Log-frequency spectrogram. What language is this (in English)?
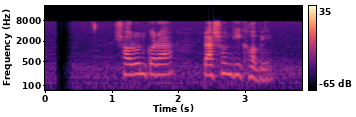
Bangla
